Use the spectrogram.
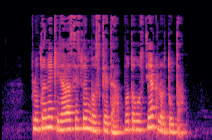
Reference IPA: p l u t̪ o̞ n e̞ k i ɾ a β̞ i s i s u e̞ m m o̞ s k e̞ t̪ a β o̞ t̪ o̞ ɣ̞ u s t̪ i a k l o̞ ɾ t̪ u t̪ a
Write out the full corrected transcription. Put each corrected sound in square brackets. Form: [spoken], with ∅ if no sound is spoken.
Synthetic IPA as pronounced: p l u t̪ o̞ n e̞ k i ɾ a β̞ [a] s i s u e̞ m [b] o̞ s k e̞ t̪ a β o̞ t̪ o̞ ɣ̞ u s t̪ i a k l o̞ ɾ t̪ u t̪ a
